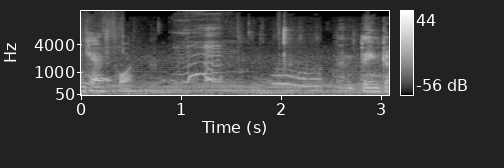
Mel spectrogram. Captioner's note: baby coos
